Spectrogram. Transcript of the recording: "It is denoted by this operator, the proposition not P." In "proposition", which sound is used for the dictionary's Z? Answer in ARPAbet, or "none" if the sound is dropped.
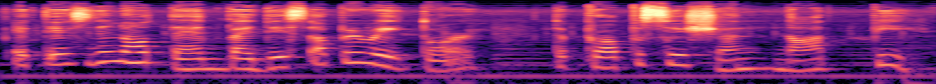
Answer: S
